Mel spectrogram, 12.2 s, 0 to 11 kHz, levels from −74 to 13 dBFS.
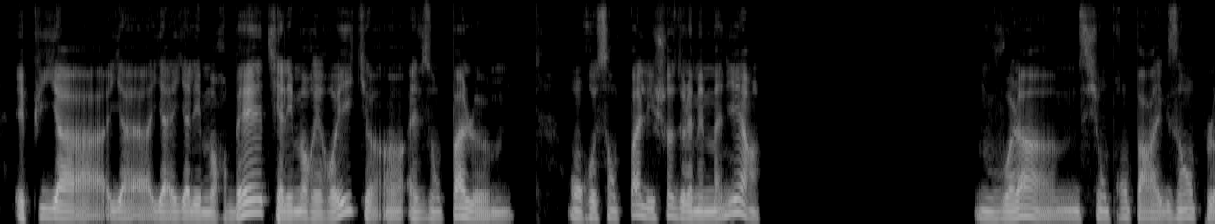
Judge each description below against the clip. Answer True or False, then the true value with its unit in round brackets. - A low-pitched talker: True (110 Hz)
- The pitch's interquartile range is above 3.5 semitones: False (2.9 semitones)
